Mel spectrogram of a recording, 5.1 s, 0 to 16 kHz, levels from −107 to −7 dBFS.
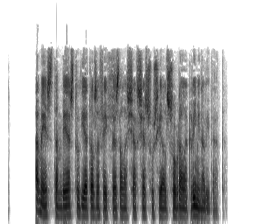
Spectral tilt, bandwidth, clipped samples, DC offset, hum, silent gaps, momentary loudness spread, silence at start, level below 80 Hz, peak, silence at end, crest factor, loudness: -4 dB/octave; 8 kHz; under 0.1%; under 0.1%; none; none; 6 LU; 0.7 s; -50 dBFS; 0 dBFS; 0.8 s; 18 dB; -16 LUFS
